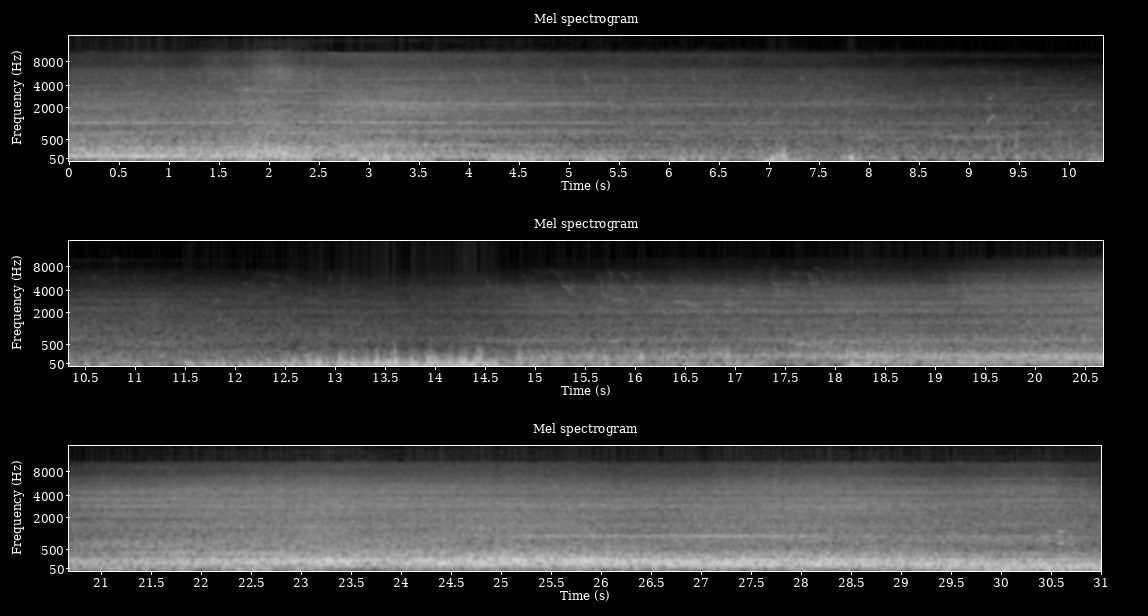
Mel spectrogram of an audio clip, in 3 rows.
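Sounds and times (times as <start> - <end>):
electric train rumble: 0.0 - 31.0.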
